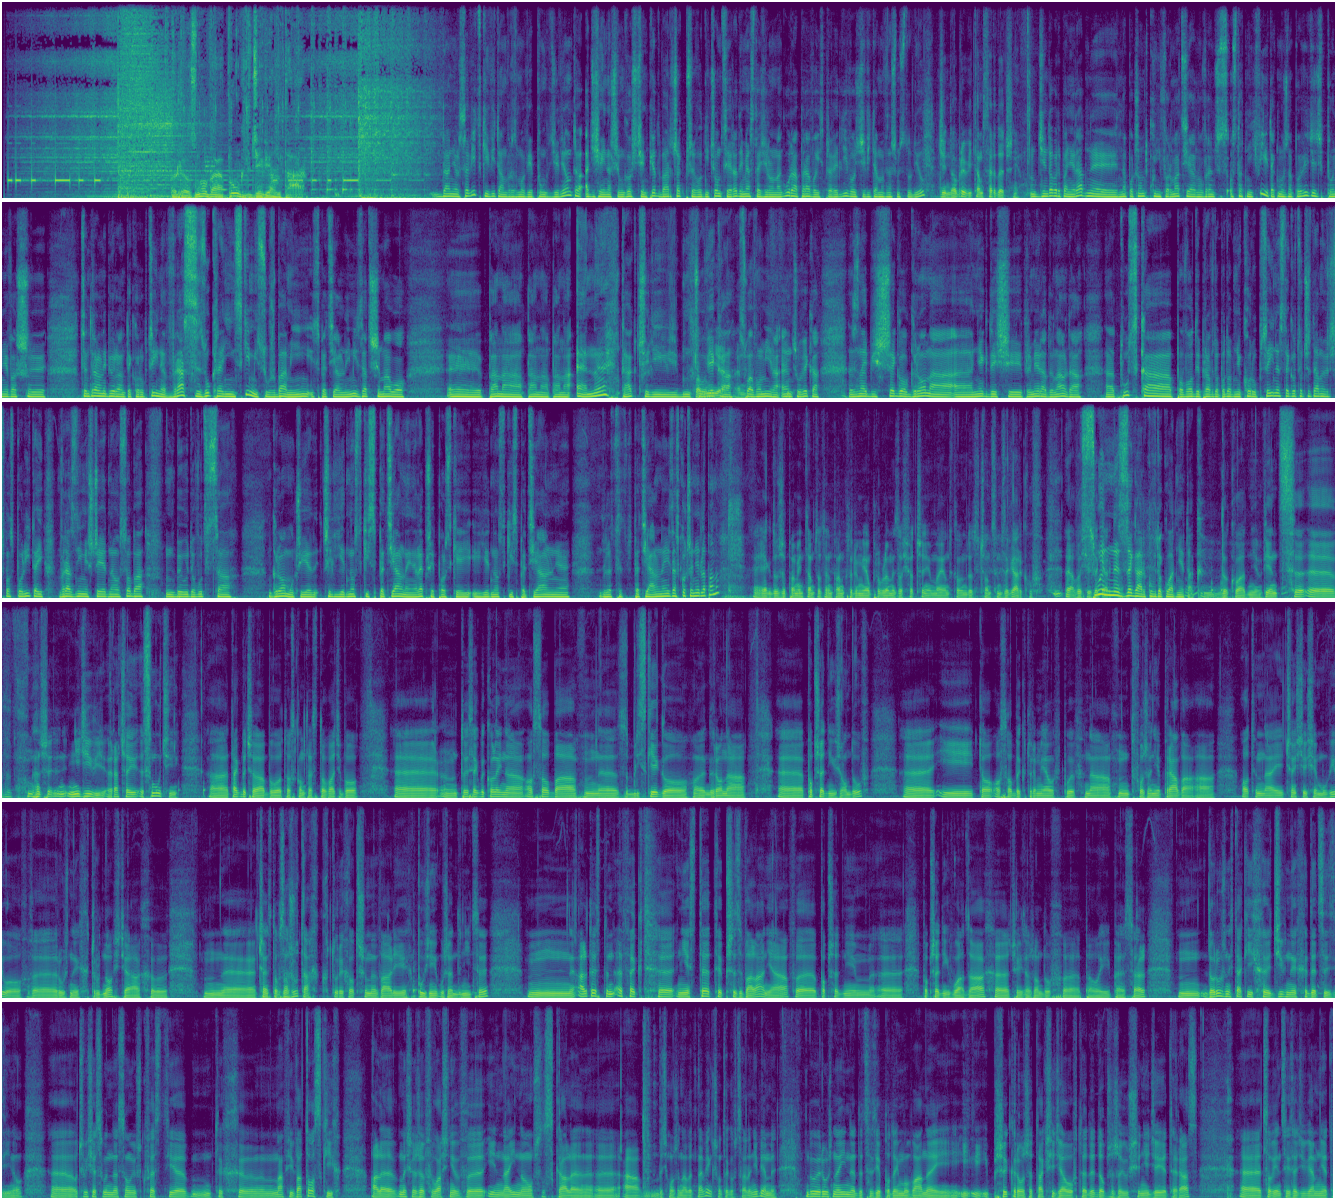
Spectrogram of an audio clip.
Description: Z przewodniczącym rady miasta Zielona Góra, radnym klubu Prawo i Sprawiedliwość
